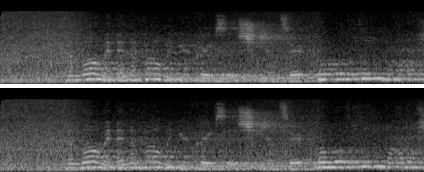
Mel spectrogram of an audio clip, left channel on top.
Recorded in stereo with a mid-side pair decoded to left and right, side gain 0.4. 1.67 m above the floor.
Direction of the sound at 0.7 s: 15° right.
